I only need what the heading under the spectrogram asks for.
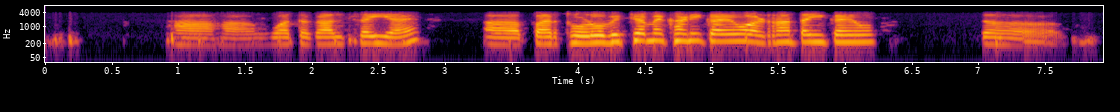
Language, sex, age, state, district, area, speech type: Sindhi, female, 30-45, Uttar Pradesh, Lucknow, urban, conversation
